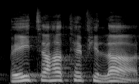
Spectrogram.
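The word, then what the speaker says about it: בית התפילה: 전통적인 이 기능은 크게 3가지로 있는데 히 부려 발음으로 이거를 베이츠 하타테 필라 라고 합니다 베이트 라는 것은 집을 얘기하는 거고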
